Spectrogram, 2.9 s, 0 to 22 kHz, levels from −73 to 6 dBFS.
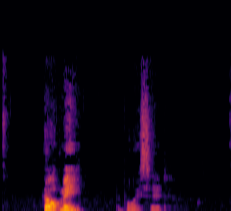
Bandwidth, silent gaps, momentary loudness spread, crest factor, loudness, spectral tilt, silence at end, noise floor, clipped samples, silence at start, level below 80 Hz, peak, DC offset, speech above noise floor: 16.5 kHz; none; 20 LU; 20 dB; -19 LUFS; -4.5 dB/octave; 0.9 s; -66 dBFS; under 0.1%; 0.55 s; -64 dBFS; -2 dBFS; under 0.1%; 47 dB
